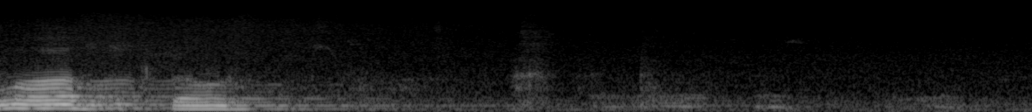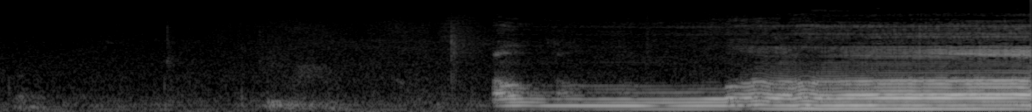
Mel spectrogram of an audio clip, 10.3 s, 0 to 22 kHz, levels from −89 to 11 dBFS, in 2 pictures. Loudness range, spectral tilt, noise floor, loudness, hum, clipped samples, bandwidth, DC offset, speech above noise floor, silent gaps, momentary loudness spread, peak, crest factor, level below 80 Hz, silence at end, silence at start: 25 LU; -7.5 dB/octave; -62 dBFS; -28 LUFS; none; under 0.1%; 13 kHz; under 0.1%; 33 dB; none; 21 LU; -12 dBFS; 18 dB; -68 dBFS; 0 s; 0 s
